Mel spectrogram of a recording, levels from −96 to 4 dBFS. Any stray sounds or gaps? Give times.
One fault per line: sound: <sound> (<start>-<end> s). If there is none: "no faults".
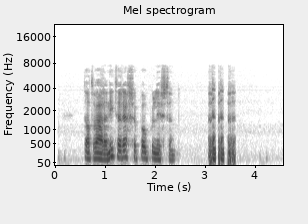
sound: laugh (3.1-3.6 s)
